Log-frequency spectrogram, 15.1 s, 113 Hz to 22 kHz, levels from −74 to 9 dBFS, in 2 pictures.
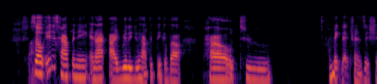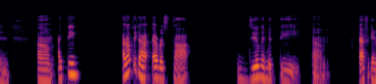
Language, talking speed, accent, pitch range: English, 125 wpm, American, 150-190 Hz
